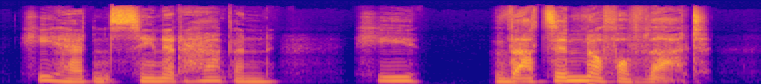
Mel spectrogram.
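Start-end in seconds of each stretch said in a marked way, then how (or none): 2.5-3.5 sharp, hard, sudden snapped cut-off. Narrating a novel, he suddenly cuts her off, snapping in a hard voice. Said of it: "He snapped so suddenly, his voice so hard".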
